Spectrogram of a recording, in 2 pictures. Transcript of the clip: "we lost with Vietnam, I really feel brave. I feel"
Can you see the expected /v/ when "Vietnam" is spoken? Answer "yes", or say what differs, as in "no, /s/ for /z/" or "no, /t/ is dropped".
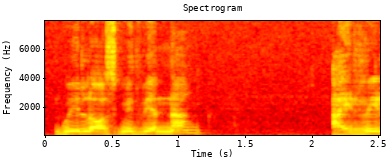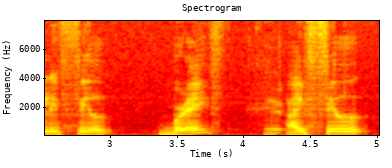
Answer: no, /w/ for /v/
